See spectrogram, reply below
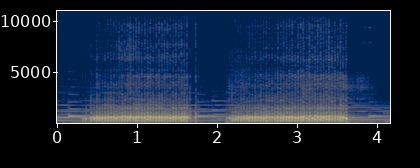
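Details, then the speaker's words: A cat purring in two bursts of rapid, rhythmic low rumbling, with steady tones in the background. Cats typically purr like this when stroked or held. "suara dengkuran seperti ini pasti sudah cukup akrab di telinga para pecinta kucing umumnya kucing akan mengeluarkan suara seperti dengkuran saat sedang dibelai atau saat kamu menggendongnya"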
